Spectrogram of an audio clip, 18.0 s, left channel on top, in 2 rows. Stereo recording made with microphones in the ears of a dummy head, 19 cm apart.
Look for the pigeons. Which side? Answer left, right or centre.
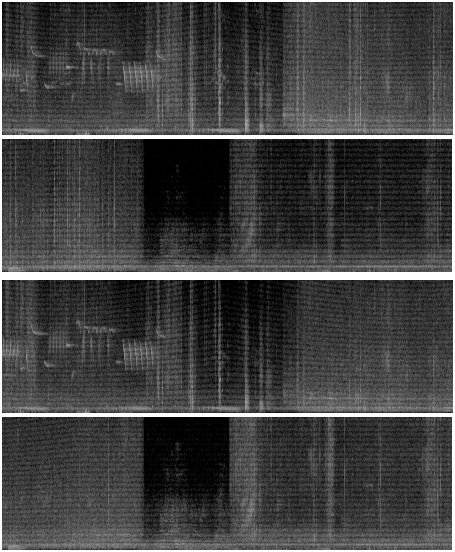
left.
